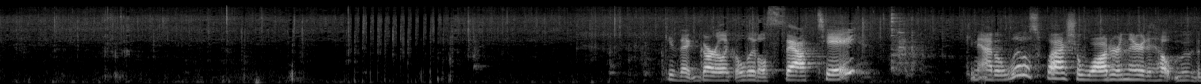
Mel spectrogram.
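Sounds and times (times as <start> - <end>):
oil crackling: 0.0 - 12.0
vegetables sizzling in oil: 0.0 - 12.0.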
